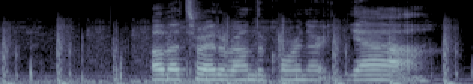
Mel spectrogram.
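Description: A young woman talks close to a microphone in a drawn-out, sing-song way.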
